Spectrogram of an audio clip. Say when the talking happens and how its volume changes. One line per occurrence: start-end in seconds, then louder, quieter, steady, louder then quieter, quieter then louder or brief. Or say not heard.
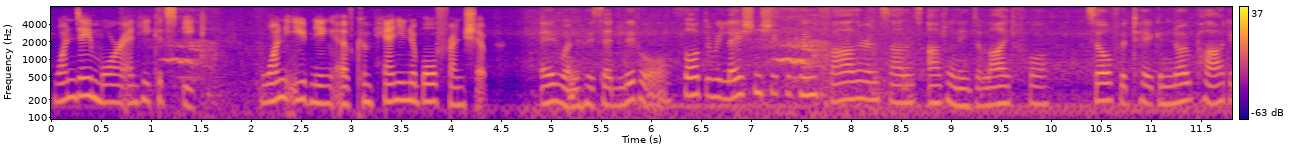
0.0-11.7 steady.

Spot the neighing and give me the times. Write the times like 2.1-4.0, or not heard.
0.7-2.5, 6.8-8.7.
